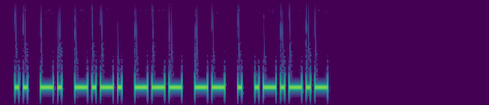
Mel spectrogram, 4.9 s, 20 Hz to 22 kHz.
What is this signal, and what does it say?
Morse code, heard as a keyed tone, about 27 wpm, 700 Hz. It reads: INCOME.
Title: Sentences from Top 1000 Words - Review Part 5 - 28wpm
